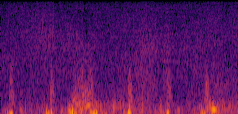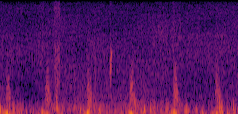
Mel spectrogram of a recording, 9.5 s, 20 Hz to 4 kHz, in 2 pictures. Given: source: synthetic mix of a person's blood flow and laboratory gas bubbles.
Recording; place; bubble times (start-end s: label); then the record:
Doppler ultrasound of blood flow; subclavian vein
1.58-1.67 s: bubbles
5.83-5.94 s: bubbles
6.93-7.00 s: bubbles
From the record:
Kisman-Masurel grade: 122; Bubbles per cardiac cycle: 1 to 2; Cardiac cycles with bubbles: 10 to 50%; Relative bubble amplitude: moderate (0.250 to 0.450); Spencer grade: 2 (many but less than half of the cardiac periods contain bubble signals, singularly or in groups); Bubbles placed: anywhere in the cardiac cycle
